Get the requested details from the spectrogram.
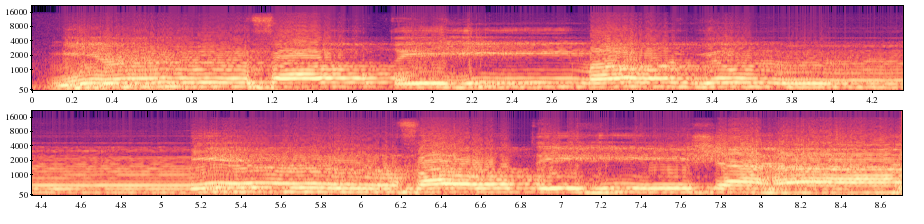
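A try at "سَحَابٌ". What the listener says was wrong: Bukan syahab, sahab. Sahab. Fawqihi sahab.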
